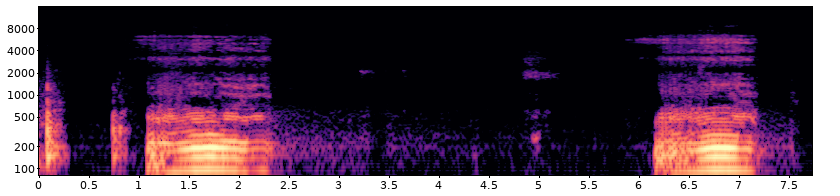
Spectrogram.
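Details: Miranochka the Rottweiler snoring in her sleep indoors: two drawn-out, rumbling, rattling snores about five seconds apart, with faint wheezy whistles in the quiet gap.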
